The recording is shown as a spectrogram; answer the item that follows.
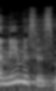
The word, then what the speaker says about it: mimesis: Jeg sier mimesis, men som I nemesis, liksom, samme måte.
